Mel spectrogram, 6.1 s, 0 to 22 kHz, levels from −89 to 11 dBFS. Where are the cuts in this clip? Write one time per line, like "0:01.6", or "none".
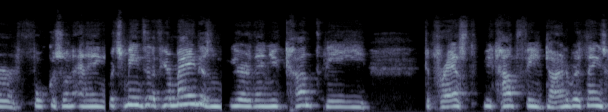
0:01.0
0:02.2
0:03.2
